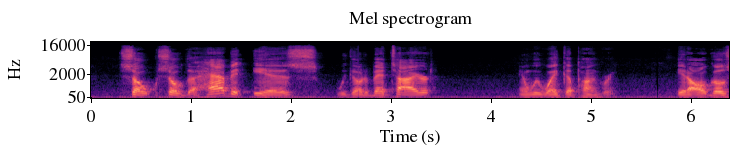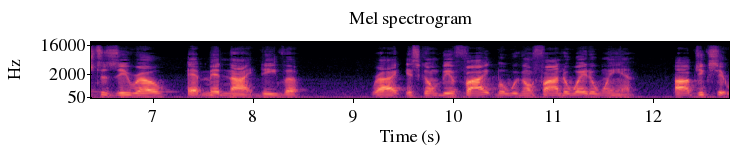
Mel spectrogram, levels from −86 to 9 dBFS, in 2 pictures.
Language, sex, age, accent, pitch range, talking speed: English, male, 40-59, American, 105-130 Hz, 185 wpm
